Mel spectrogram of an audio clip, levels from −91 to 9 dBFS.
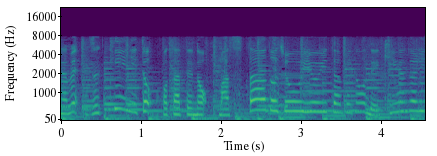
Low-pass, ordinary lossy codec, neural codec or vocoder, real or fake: none; none; none; real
